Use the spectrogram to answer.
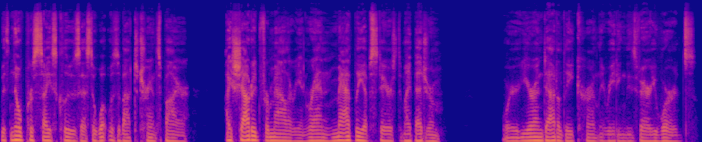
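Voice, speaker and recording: A brooding, haunted man, played by a male actor narrates a dark audio drama in literary, deliberate phrases. His voice sits low and husky, with paranoia under it, and the sound is very dry. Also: little pitch movement, dry recording. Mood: brooding, tense.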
